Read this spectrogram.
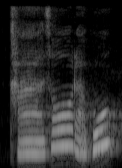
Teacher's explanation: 가다의 가와 어미 아서가 만났을 때 우리가 가서라고 발음하지요. 아 발음 두 개가 하나의 아 발음으로 합해지는 겁니다. 즉 하나의 아가 탈락되는 거죠. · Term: 동음 탈락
